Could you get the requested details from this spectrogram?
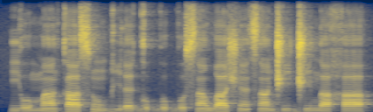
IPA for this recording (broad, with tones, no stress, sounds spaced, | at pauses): j o˨ m ã˨˦ k a˦ s ũ˦˨ b i˨ ɾ ɛ˧ ɡ o˨ b o˨˦ b o˧ s ã˦ w a˦ ʃ ɛ̃˧ s ã˦ d͡ʒ i˧ d͡ʒ i˧ n a˧ h a˦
